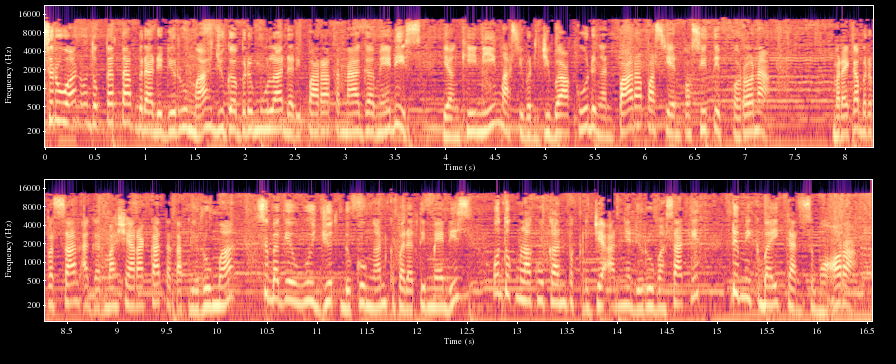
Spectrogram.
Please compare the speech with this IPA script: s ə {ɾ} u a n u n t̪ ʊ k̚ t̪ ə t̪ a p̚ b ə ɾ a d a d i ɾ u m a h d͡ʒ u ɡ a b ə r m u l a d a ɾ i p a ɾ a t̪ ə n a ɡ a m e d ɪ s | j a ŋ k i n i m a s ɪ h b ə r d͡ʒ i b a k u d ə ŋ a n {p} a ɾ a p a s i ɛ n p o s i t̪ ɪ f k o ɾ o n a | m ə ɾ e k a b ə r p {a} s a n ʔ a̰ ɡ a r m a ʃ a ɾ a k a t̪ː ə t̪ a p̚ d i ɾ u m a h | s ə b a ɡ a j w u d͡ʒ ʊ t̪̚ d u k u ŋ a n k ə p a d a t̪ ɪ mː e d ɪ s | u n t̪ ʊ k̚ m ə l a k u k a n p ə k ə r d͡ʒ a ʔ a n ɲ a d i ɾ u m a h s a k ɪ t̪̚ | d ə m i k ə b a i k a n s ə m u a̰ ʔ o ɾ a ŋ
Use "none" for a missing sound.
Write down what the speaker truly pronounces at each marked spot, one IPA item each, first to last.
ɾ, p, ə

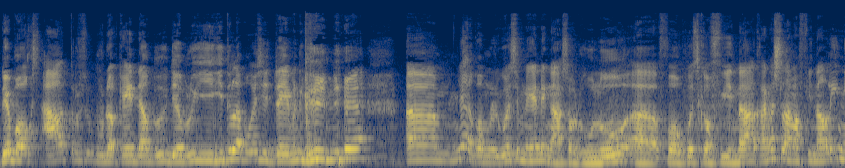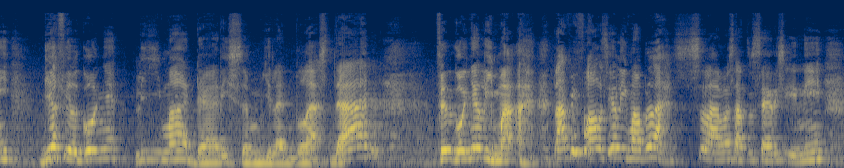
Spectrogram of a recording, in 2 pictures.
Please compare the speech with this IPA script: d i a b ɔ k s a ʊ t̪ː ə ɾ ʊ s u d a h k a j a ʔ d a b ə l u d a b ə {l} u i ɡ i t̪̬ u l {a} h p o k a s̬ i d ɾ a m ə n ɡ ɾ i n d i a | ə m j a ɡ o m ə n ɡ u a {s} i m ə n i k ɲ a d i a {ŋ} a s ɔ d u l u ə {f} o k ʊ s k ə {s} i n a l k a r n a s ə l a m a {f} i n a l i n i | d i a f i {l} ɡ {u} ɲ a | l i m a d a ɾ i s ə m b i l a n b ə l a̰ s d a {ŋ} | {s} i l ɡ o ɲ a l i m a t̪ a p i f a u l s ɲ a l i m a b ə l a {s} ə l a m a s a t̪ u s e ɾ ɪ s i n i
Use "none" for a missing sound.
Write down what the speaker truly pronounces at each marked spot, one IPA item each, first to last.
l, a, s, ŋ, f, f, f, l, o, n, f, sː

